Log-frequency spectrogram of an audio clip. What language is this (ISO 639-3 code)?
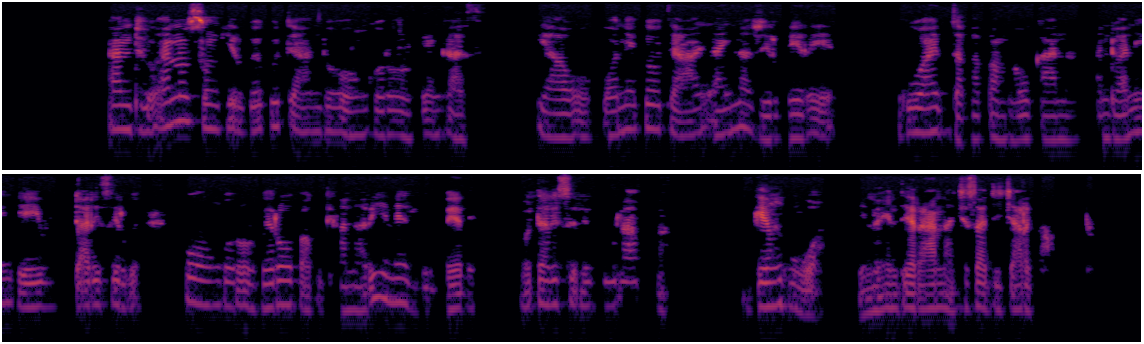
ndc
